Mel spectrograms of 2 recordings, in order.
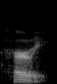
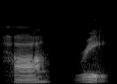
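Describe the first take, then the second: First: The R is blended into the vowel. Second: The R is kept separate from the vowel. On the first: The speaker calls it wrong. "Not hurry" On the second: The speaker calls it right. "don't blend R with a vowel. Say hurry"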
